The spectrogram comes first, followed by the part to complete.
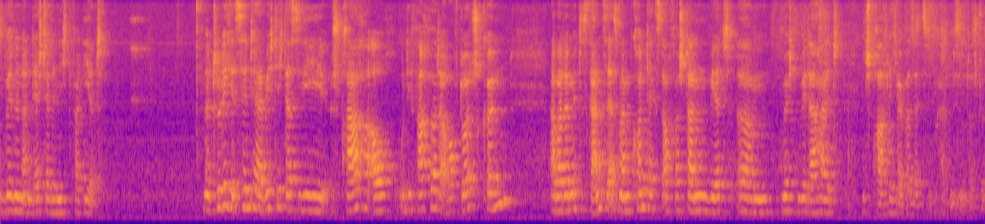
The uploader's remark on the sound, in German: April 2022 im Café Vielfalt in Lemgo aufgezeichnet.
